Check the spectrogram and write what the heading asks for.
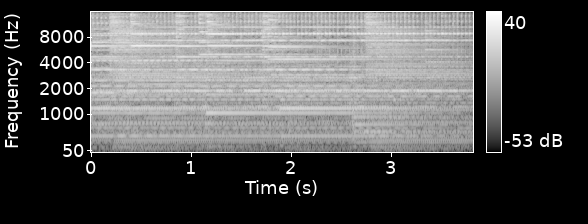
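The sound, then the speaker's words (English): A dense clamor of many clocks, set up to ring at the same time and recorded together, ringing and chiming with bright overlapping bells and tones sustained loudly throughout, with no voices. “Like, they had to set up all those clocks to ring at the same time.”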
